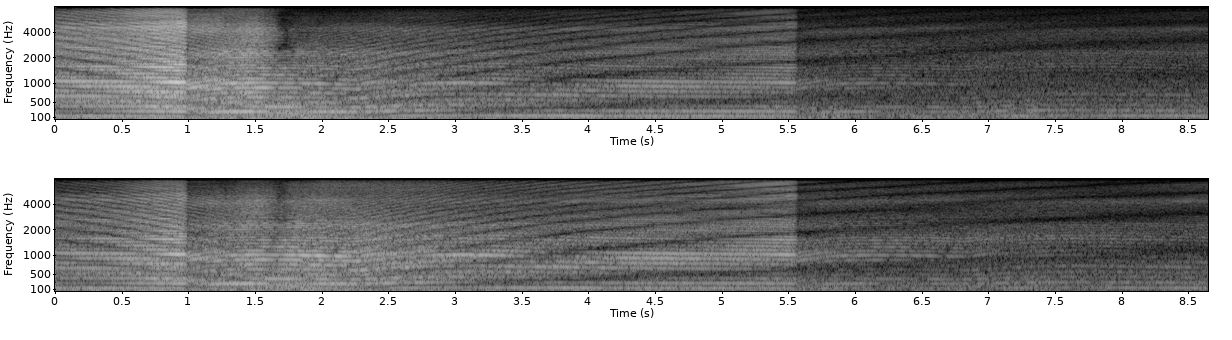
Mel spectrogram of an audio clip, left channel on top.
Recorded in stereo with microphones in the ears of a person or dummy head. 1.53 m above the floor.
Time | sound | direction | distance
0.0 | a motorcycle | 30° left (ahead or behind) | ?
